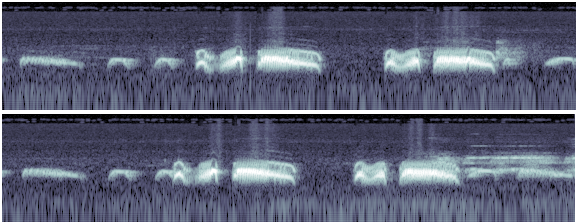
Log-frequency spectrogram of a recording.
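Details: Spotted dove used as a lure bird, 'thổ' voice, mixing short soft introductory notes with loud paired coos, each a brief rising note then a longer falling one, repeated several times.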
